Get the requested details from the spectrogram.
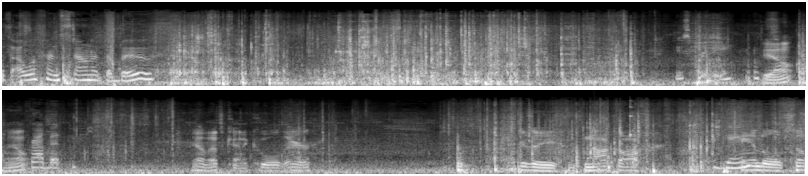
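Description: Items rustle and clatter as hands dig through a cardboard box.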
